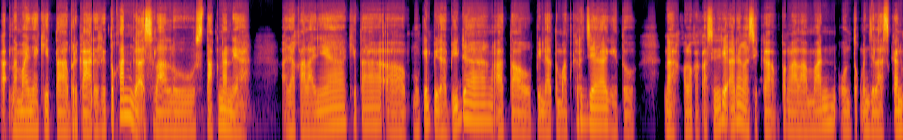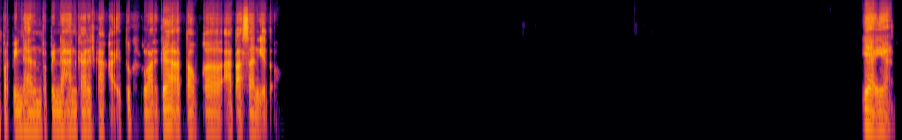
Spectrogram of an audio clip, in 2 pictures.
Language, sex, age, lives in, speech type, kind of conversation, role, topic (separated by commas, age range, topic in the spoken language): Indonesian, male, 30-34, Indonesia, conversation, podcast, host, Bagaimana cara menjelaskan perubahan arah karier kepada keluarga atau atasan?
